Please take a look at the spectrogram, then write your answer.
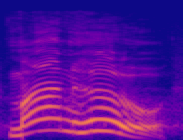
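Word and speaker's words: מן הוא: Or manhu. That's how you say it in Hebrew. Manhu.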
